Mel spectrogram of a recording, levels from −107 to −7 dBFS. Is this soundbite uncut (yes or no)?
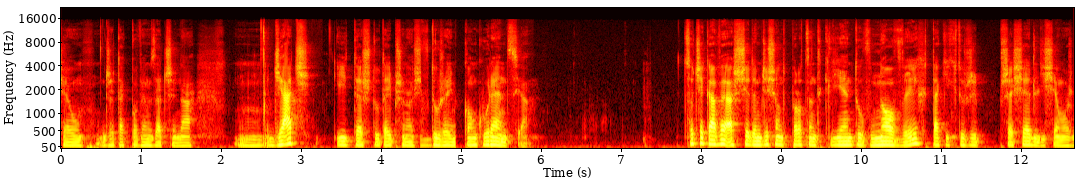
no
